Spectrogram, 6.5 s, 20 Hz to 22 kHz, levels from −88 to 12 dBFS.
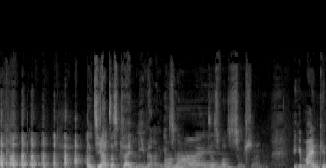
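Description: Three short bursts break into the audio at 0.53 to 0.57 s, 2.02 to 2.04 s and 5.63 s. Each is a corrupt frame decoded. Damaged compressed data was played anyway, putting energy at wrong frequencies. The 2.02 s blip is loudest. The last is faint.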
